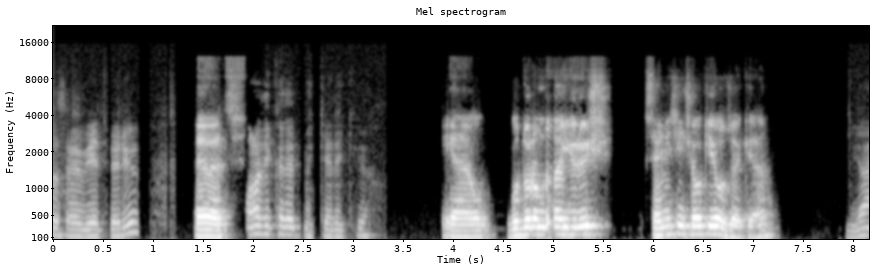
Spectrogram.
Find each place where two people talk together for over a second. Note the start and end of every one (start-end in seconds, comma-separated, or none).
none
